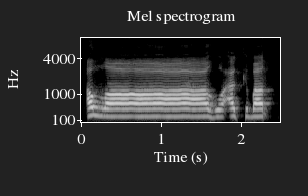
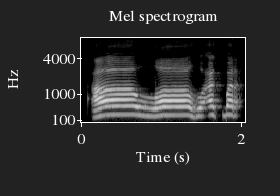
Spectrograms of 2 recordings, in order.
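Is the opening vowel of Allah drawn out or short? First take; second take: short; drawn out. First: The opening vowel of Allah is short. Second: The opening vowel of Allah is drawn out. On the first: It states that God is the greatest. The speaker calls it right. "Makanya langsung Allahu Akbar" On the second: It asks whether God is the greatest. The speaker calls it wrong. "ada namanya huruf istifham, itu namanya huruf tanya"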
